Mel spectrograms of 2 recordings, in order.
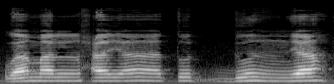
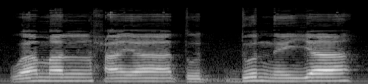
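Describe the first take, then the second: First: The n sound is weak and unclear. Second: The n sound bounces with a rebound. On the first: "tidak jelas" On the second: "Atau dia terpantulkan"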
